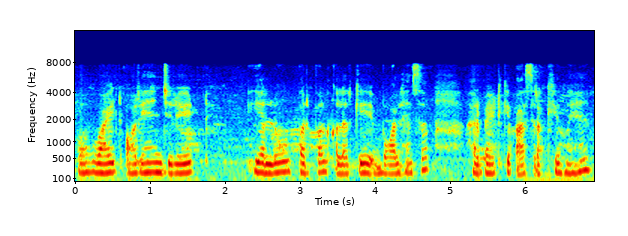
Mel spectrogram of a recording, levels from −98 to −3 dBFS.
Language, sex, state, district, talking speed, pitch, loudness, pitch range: Hindi, female, Uttar Pradesh, Varanasi, 145 wpm, 195 Hz, -17 LUFS, 185-200 Hz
